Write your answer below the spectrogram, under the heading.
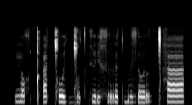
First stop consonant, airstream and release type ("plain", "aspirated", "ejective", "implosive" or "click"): click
